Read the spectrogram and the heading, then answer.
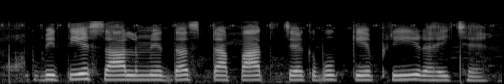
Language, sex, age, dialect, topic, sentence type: Maithili, female, 18-24, Bajjika, banking, statement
